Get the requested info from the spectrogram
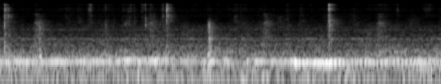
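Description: Trading cards being handled and set down on a cloth playmat: a few sharp short clicks and taps. Under them runs a faint held tone that shifts in pitch now and then.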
